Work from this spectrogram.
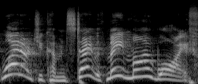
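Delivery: put-on British accent. Recapping a story and voicing a stranger met on the way: imitating a british accent. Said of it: "this guy with the British accent".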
